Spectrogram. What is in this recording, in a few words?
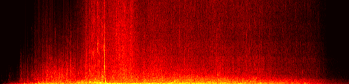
colossus megastructure hit; aquatics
